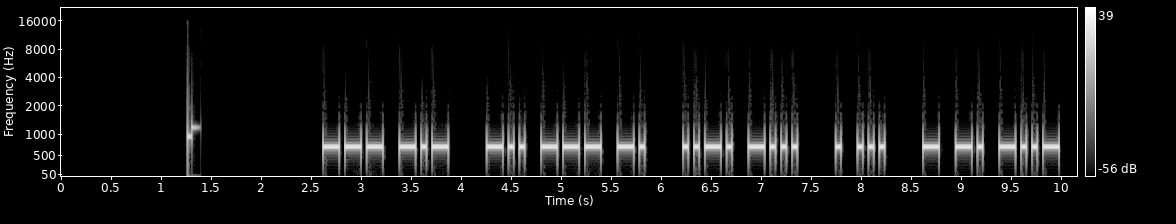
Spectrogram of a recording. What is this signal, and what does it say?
Morse code, heard as a keyed tone, about 22 wpm, 700 Hz. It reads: OK DON FB ES TNX
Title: Practice QSO - Exchange 2 - Info - 22wpm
